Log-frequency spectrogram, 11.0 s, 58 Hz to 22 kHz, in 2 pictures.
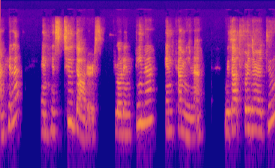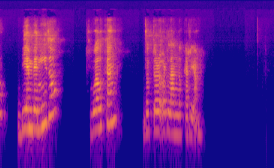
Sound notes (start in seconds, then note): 5.5 speaking in foreign language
